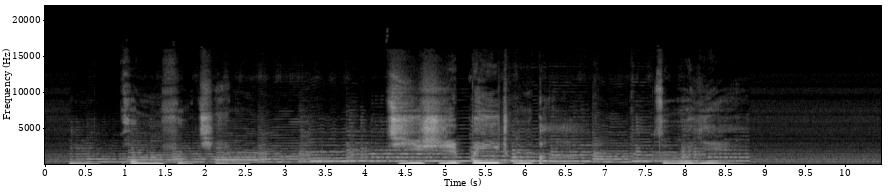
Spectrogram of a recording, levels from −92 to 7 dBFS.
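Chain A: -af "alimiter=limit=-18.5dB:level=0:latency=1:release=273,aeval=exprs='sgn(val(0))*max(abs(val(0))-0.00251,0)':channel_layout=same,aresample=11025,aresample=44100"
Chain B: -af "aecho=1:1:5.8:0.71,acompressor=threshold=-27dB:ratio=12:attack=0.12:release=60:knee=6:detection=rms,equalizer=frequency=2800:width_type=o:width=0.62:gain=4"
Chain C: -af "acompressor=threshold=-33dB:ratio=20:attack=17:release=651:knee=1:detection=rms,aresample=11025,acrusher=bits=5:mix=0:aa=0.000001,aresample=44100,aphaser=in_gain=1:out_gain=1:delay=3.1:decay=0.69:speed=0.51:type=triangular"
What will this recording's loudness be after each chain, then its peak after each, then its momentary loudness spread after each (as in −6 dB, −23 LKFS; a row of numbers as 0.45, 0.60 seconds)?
−32.5, −35.0, −35.5 LKFS; −18.5, −23.5, −19.0 dBFS; 13, 19, 7 LU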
